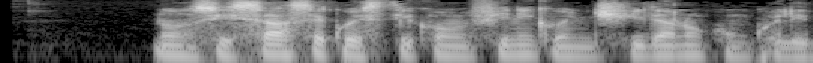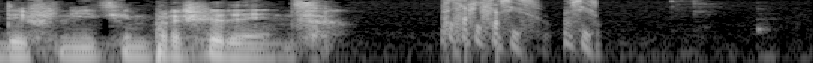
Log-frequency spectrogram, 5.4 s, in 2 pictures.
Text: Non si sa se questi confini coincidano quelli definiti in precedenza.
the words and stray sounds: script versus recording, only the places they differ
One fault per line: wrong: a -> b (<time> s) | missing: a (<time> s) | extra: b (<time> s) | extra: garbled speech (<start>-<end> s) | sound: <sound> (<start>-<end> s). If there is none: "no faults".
extra: con (2.3 s)
sound: chirp (4.2-4.7 s)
